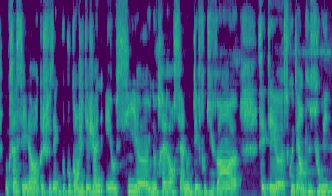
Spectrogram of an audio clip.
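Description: A woman at a medium pitch talks at a fairly quick pace in a monotone, flat intonation, with noticeable background noise. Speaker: sommelier and restaurant owner. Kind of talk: interview. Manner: spontaneous, halting with fillers; passionate.

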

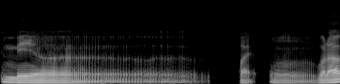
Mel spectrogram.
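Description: A man speaks in a fairly low pitch with a dark, mellow tone. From Toulouse, southern France. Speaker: real estate investor. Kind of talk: interview.

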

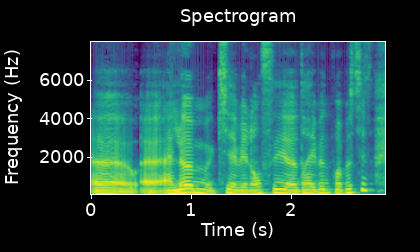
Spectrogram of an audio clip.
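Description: The woman's tone is dark and mellow. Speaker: podcast host. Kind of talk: casual interview.

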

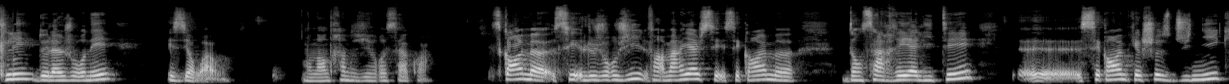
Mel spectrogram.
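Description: A woman speaks at a medium pitch. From southern France, Marseille. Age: 40s. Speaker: wedding planner and entrepreneur. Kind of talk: interview.

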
